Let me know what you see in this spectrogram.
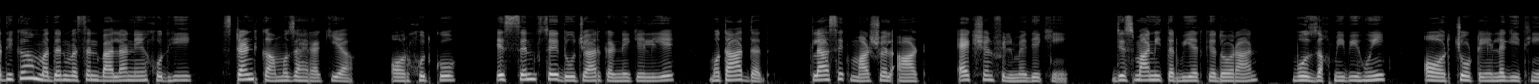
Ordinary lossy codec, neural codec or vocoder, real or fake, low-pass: none; none; real; 9.9 kHz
